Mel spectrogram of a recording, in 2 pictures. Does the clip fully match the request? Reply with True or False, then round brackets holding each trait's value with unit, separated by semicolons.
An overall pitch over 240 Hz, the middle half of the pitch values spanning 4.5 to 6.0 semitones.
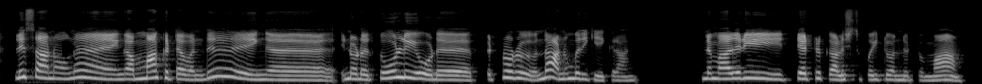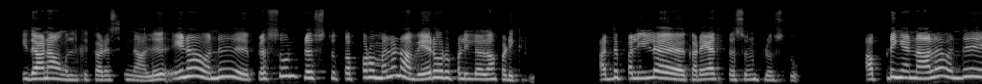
True (255 Hz; 5.1 semitones)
